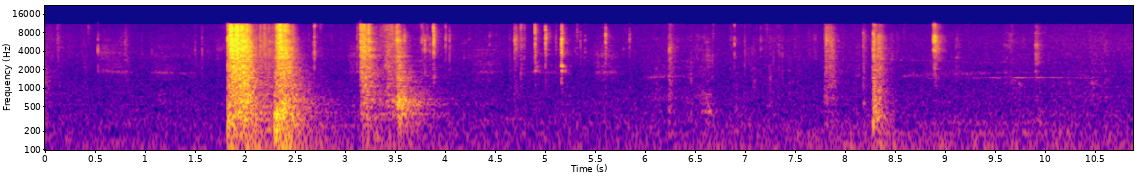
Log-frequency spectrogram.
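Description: Sharp metallic bangs and clatter of tools and parts being handled on a steel dryer cabinet: two loud bangs about two seconds in, another pair about a second later, then scattered lighter clicks and knocks.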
